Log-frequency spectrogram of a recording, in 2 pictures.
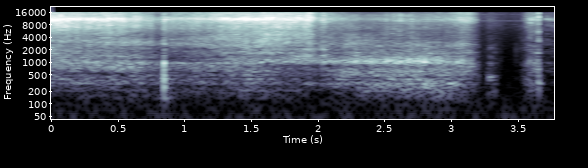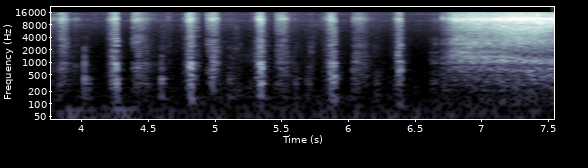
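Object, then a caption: Closed printed cardboard box. Long dark-painted nails and fingertips scratch and then tap the lid of a closed, medium-sized, hollow printed cardboard subscription box (Lookfantastic The Box) resting on a fluffy surface. A few seconds of soft, steady scratching give way to 11 quick, dull, hollow taps that die away almost at once.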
